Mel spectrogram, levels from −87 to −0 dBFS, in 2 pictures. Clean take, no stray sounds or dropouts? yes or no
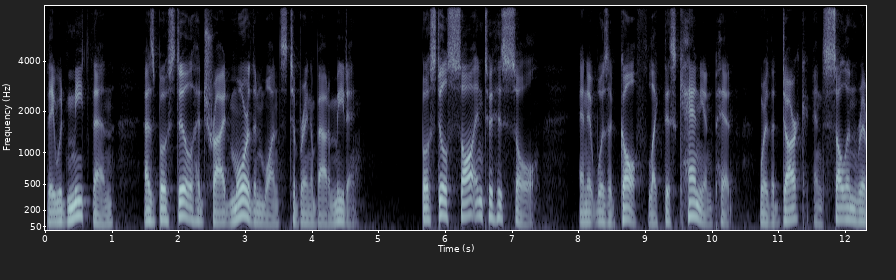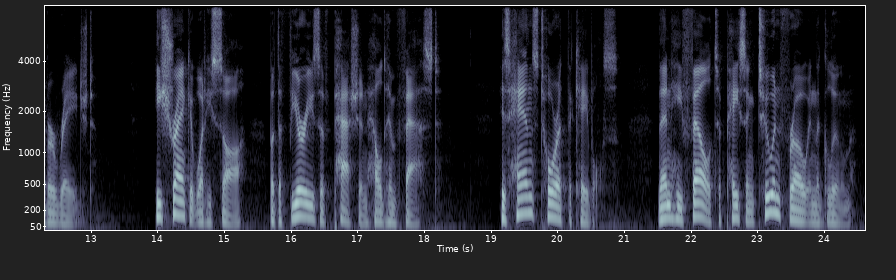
yes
